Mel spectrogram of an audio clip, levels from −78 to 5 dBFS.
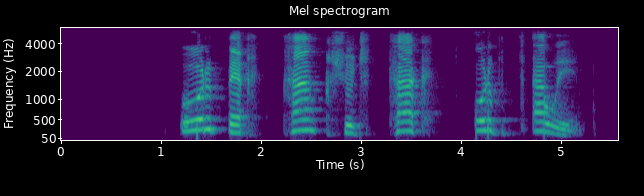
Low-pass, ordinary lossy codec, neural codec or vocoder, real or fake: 5.4 kHz; Opus, 24 kbps; none; real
